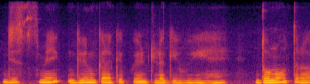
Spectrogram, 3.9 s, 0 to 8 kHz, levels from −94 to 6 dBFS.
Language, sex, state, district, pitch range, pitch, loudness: Hindi, female, Karnataka, Bangalore, 170-200 Hz, 185 Hz, -18 LUFS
